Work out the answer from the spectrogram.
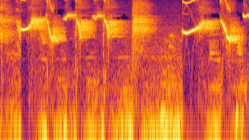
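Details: Long-tailed shrike song used as training material for competition birds: loud, varied whistled phrases with sharply rising and falling sweeps and high slurred notes, packed closely together with low background rumble.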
